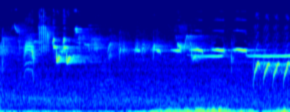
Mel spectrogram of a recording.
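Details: Nightingale, a wild Javanese forest bird, a female calling the male, used to lure young birds: high whistled notes and short slurs, ending in a quick descending series of five clipped notes, over low rumbling background noise.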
